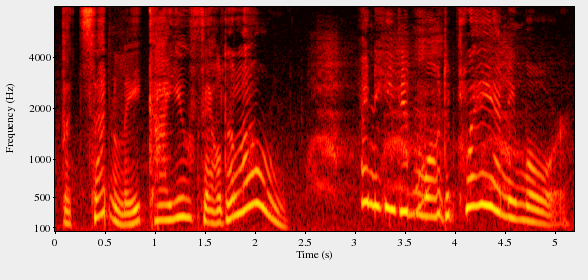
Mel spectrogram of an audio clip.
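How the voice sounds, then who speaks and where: A woman's voice: on the high side, huge pitch swings, measured pace, warm tone, slight background noise, heavily acted. A woman narrating a preschool cartoon like a kindly storybook reader for small children. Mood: warm, storytelling.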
